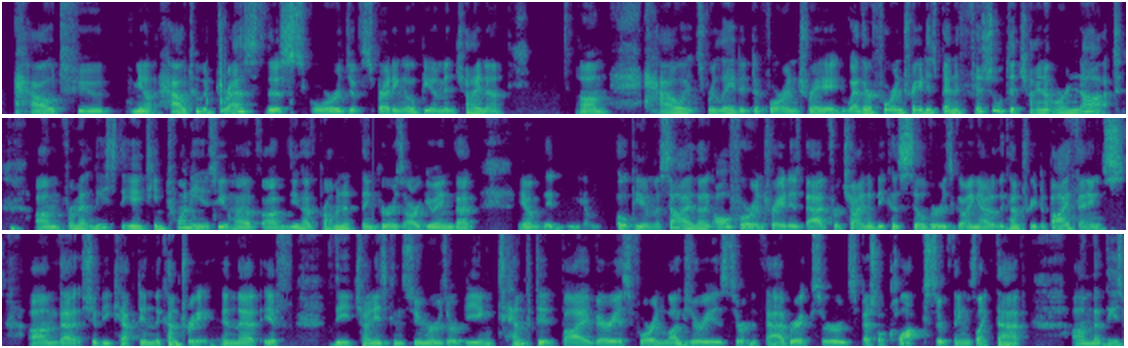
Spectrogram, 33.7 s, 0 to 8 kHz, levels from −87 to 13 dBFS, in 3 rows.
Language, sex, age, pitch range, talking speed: English, male, 40-59, 105-155 Hz, 185 wpm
